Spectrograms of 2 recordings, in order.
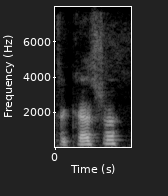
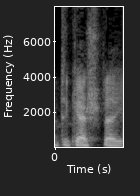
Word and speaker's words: Takeshita: How do you say it? Takesha? Yeah, Takeshita, yeah.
